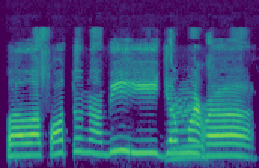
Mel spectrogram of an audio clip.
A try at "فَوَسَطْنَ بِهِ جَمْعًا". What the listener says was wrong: फिर मोटा कर दिया। فوسطن به جمعا فوسطن به جمعا فوسطن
